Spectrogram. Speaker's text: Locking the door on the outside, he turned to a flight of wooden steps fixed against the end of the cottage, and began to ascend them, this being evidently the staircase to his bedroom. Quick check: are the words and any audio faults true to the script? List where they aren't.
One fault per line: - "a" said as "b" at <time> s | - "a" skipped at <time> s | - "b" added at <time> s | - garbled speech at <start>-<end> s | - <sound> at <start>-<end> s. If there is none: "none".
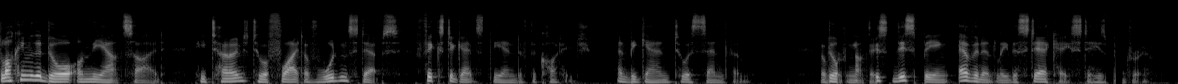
- garbled speech at 8.2-8.9 s
- dropout at 11.2-11.2 s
